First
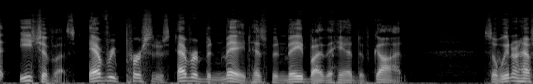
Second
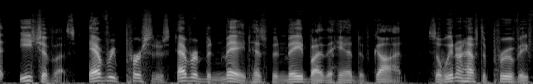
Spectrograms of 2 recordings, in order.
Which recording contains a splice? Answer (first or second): second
